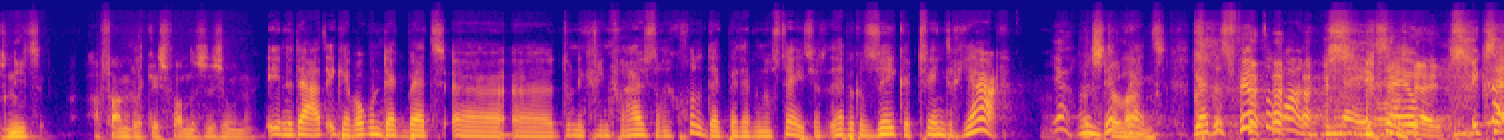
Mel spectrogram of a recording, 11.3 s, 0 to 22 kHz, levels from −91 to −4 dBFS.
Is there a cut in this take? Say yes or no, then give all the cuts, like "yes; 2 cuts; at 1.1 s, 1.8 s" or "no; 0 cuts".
no; 0 cuts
